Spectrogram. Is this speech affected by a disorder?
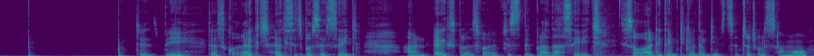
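No.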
